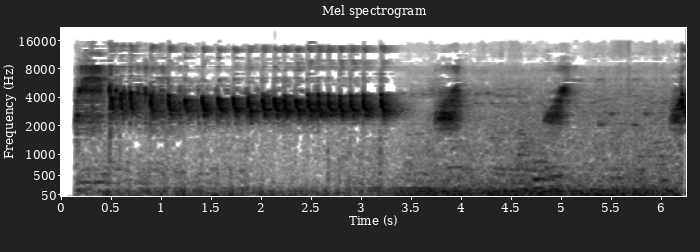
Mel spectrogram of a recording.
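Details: Ashy drongo singing: a rapid, buzzy trill of fast repeated high notes runs for about three seconds, followed by a few short upslurred whistles spaced about a second apart.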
